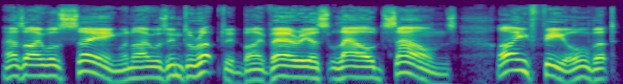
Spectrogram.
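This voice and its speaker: A man voicing a gloomy, self-important donkey in a storybook reading, speaking in a ponderous, drawn-out way. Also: lowish voice, lively intonation, a little mellow, no room sound, clean studio sound. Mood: stern, loud. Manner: ponderous, pompous, drawn-out delivery. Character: gloomy, self-important, long-suffering old grey donkey.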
